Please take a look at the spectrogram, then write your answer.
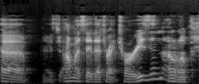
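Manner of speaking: ordinary talk, nothing marked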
